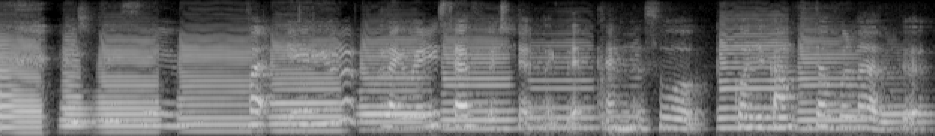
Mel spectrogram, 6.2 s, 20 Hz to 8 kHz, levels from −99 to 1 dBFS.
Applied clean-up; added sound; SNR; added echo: neural mask model RNNoise.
